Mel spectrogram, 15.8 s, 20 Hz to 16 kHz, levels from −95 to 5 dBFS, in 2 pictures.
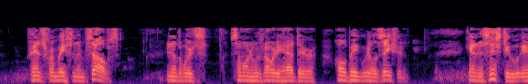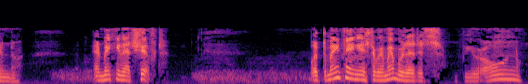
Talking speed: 120 wpm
